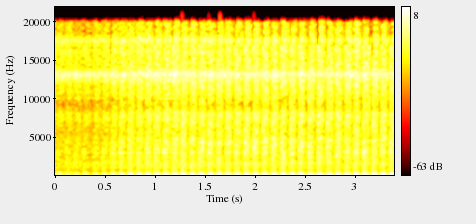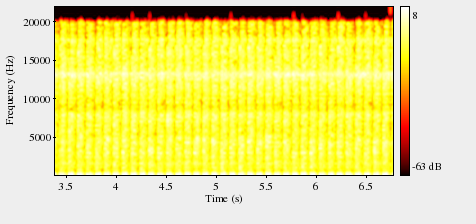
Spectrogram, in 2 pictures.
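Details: 2015 Polaris RZR 900 S idling on a newly fitted RZR 900XP exhaust that replaced a holed muffler; loud, deep, steady exhaust thumping with no misfires or rattles, a clean healthy idle.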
